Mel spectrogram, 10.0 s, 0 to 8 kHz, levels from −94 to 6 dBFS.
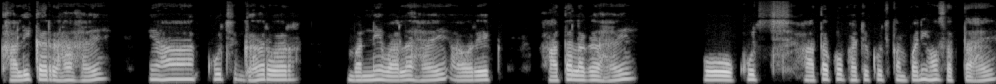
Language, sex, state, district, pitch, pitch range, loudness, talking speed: Hindi, male, Chhattisgarh, Balrampur, 160 Hz, 150-170 Hz, -20 LUFS, 160 wpm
